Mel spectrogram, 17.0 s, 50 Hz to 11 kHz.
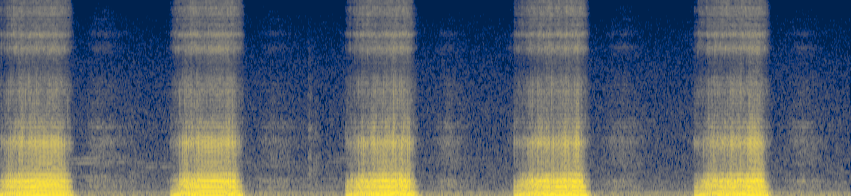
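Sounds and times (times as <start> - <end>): loud snoring: 0.0 - 2.1, 3.4 - 5.0, 6.9 - 8.5, 10.2 - 11.9, 13.8 - 15.5.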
